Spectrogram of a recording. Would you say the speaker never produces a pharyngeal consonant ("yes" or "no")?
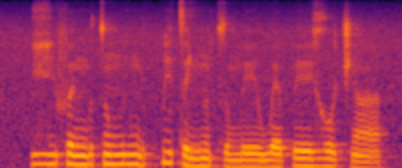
yes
